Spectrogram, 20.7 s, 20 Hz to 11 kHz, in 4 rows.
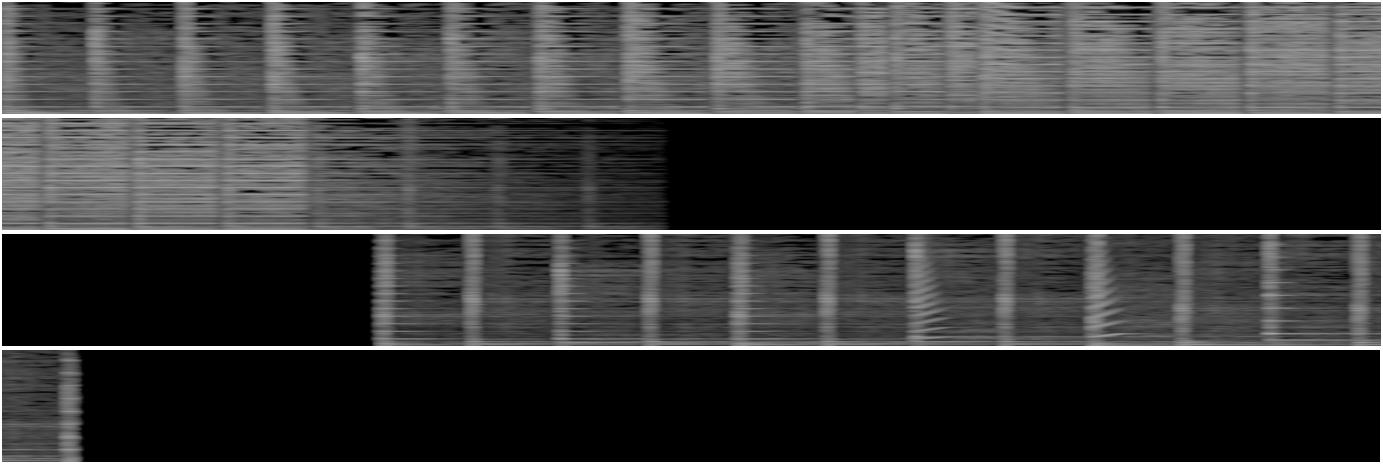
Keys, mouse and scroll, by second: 12.4 right click, 12.8 click, 14.8 right click, 15.5 click.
